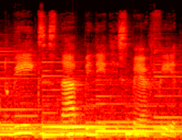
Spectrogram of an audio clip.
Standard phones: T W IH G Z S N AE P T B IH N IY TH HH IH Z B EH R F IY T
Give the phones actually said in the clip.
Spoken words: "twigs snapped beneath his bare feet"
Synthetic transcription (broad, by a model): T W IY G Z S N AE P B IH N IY T HH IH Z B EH R F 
